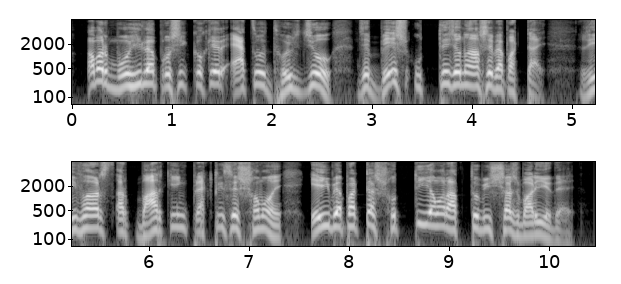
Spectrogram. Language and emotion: Bengali, happy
